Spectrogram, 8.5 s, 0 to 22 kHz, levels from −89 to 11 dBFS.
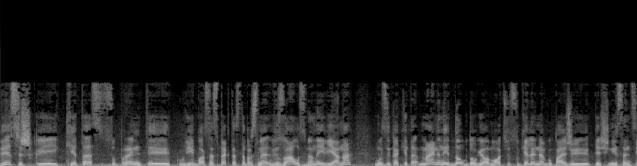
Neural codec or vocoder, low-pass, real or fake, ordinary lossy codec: codec, 44.1 kHz, 7.8 kbps, DAC; 14.4 kHz; fake; MP3, 48 kbps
